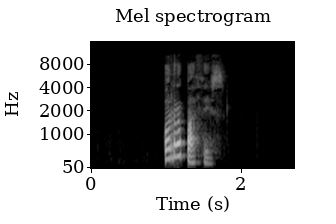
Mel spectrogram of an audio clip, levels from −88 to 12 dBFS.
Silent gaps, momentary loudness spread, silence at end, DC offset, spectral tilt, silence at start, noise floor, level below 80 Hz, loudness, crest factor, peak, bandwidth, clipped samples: none; 18 LU; 1 s; under 0.1%; -4.5 dB/octave; 1 s; -87 dBFS; -82 dBFS; -23 LUFS; 22 dB; -6 dBFS; 11 kHz; under 0.1%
